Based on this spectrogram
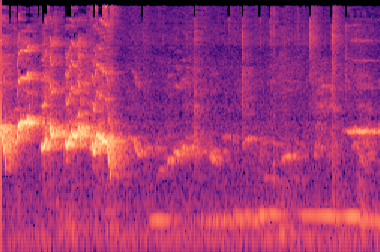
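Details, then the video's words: Oriental magpie-robin singing energetically in a bird-keeping training recording from Indonesia: a loud, rich, varied warbling phrase for the first second, then softer whistled notes and a low, drawn-out tone over a faint hum. "Masteran Burung Kacer yang cocok untuk Latihan"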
